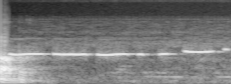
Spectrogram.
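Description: A single high, whistle-like tone held steadily, sagging slightly in pitch and then stepping up briefly near the end.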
